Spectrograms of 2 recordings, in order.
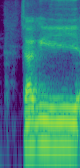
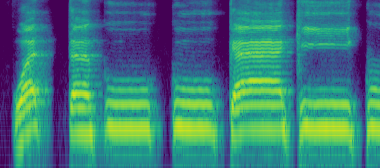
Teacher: Qaf bunyi tebal, kaf bunyi nipis. Sebab qaf ada sifat isti'la dan infitah.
